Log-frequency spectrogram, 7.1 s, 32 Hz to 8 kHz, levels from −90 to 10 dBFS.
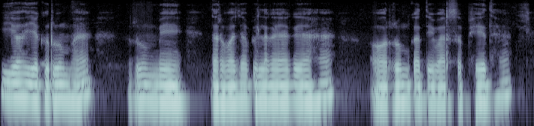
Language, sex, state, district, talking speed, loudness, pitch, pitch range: Hindi, male, Jharkhand, Palamu, 145 wpm, -17 LUFS, 95 Hz, 95-105 Hz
